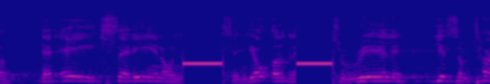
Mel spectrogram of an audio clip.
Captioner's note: beep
